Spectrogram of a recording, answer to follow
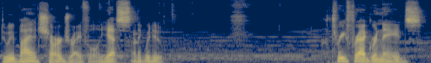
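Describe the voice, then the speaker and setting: A let's play host with a mid-range, creaky, slightly bright voice speaks unhurriedly as he plays. He offers casual commentary, thinks aloud, and chats with the characters on screen while faint game music plays.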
